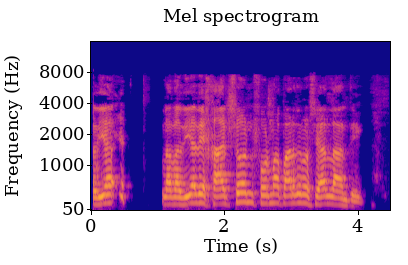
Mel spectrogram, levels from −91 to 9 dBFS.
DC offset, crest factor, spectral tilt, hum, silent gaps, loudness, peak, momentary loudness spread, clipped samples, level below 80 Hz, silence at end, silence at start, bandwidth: under 0.1%; 16 dB; -4.5 dB/octave; none; 0.64-0.77 s, 0.91-1.06 s; -17 LUFS; -2 dBFS; 10 LU; under 0.1%; -66 dBFS; 0.4 s; 0.05 s; 8 kHz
